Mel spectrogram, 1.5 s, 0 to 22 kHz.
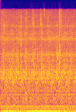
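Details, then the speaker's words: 2004 Ford F-250 diesel running after a crank-no-start was traced to low FICM voltage and fixed with a new BulletProof Diesel FICM power supply; ICP about 1,320 psi. Steady idle with normal light clatter, no misses. Normal. "so I ordered a new power supply from bulletproof diesel out of Mesa Arizona and I put it in and my truck crank cranked up"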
